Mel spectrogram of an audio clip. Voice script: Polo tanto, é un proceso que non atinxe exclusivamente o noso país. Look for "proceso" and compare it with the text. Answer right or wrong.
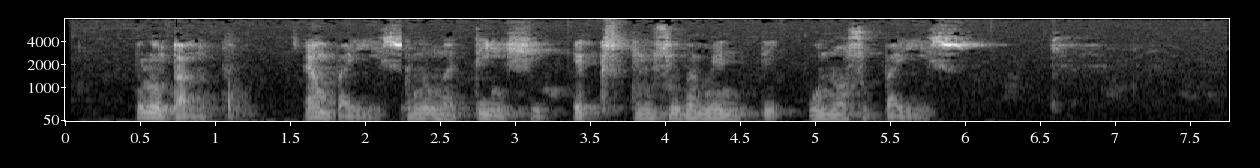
wrong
